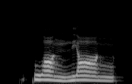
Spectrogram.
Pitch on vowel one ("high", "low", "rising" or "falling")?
falling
